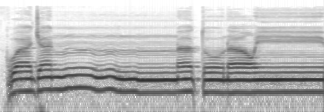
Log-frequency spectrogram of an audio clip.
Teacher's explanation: nun dengan tashdeed harus dibaca dengan suara sengau karena itu adalah bacaan ghunnah musyaddadah. Terakhir, huruf ain di sini dibaca panjang, selama tiga alif atau enam harakat.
